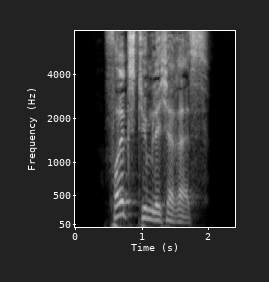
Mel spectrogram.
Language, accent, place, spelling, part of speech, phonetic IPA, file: German, Germany, Berlin, volkstümlicheres, adjective, [ˈfɔlksˌtyːmlɪçəʁəs], De-volkstümlicheres.ogg
- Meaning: strong/mixed nominative/accusative neuter singular comparative degree of volkstümlich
